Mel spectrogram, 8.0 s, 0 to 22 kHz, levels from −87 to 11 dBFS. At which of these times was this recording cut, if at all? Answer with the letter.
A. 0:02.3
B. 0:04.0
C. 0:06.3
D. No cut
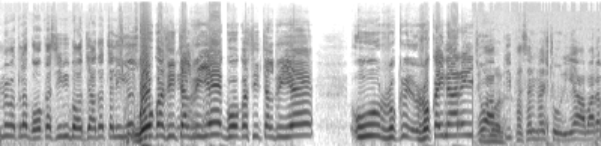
C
